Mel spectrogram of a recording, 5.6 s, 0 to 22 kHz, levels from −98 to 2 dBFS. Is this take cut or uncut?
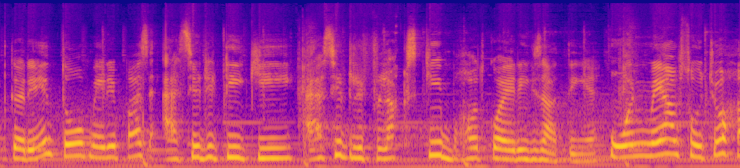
cut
